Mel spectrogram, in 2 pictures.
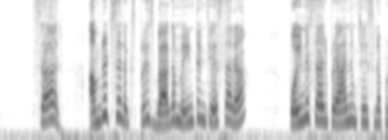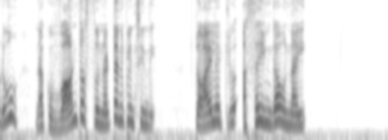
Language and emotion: Telugu, disgusted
